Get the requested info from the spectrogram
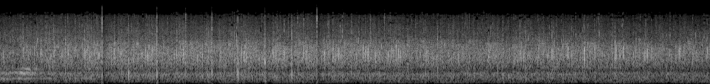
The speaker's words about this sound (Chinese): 我要借这个机会，邀请我们所有在场的来宾，以热烈的掌声，向这些国家的代表致上我们最深的感谢。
